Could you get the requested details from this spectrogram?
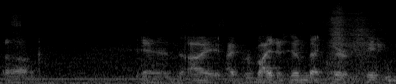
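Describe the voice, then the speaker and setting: A man commentating a live card game, explaining the board and rules in a measured way. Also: sits low, flat delivery, distant mic, heavy background noise. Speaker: stream commentator. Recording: roomy hall mic from afar with crowd.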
